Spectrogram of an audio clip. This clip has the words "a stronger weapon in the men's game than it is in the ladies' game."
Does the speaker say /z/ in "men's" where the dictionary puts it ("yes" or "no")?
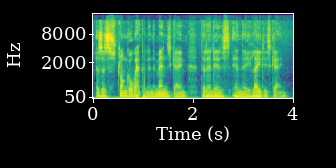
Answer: yes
